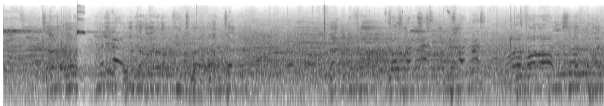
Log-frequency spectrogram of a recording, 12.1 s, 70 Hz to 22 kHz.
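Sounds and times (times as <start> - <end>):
referee's whistle: 0.1 - 0.7, 1.5 - 2.4, 8.1 - 8.6
crowd chatter and shouting: 0.1 - 12.0.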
